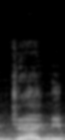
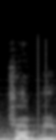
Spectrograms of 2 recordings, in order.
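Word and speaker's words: Jagmeet: me it's funny because you want to say jag me but it's actually jug meat but then again who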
